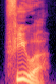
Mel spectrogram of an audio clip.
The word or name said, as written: fewer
